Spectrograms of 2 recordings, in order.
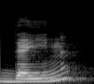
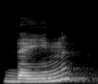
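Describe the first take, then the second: Both takes have the same delivery.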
